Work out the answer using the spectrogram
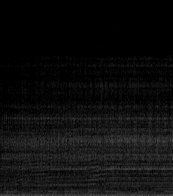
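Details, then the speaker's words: Spin It tumbler spinner with a wine glass tumbler snug on the spindle: steady high, thin gear motor whir at even pitch, no wobble or knocking, spinning smoothly. "same result nice and smooth same noise but spinning really evenly"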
